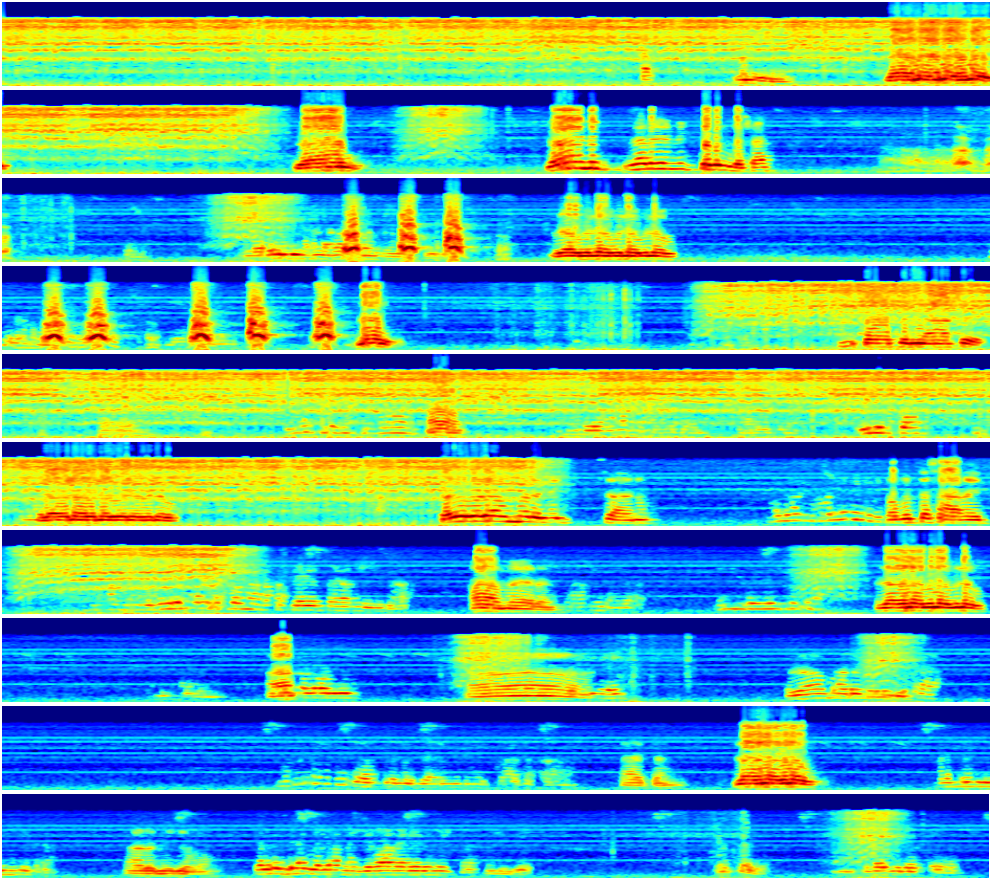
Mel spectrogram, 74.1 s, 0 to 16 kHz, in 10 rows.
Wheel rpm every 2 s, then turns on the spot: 160, 160, 160, 160, 130, 20, 0, 10, 10, 0, 0, 0, 0, 20, 150, 160, 160, 160, 160, 160, 110, 0, 70, 40, 0, 10, 0, 10, 10, 10, 0, 0, 0, 0, 0, 0, 10.
50-52 56-58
